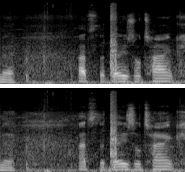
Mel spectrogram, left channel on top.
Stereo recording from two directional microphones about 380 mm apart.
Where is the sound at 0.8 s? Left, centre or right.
Centre.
